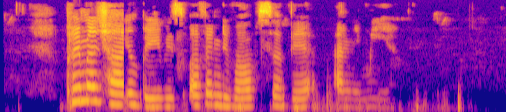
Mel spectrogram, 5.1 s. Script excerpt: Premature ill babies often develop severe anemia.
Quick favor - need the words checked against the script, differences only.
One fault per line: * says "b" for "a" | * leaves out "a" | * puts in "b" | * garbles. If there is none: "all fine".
all fine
